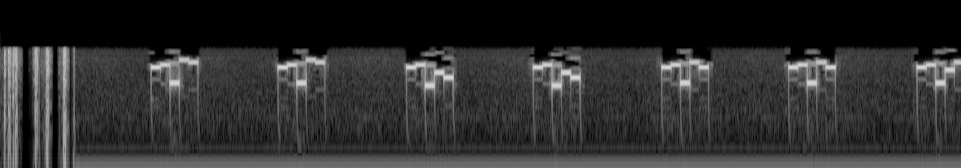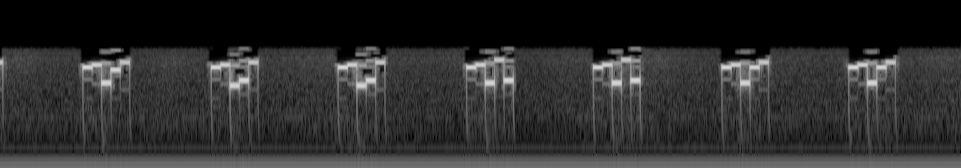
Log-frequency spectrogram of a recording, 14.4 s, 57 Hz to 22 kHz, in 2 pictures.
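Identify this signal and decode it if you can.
Five-tone selective call (ZVEI), heard as quick runs of five tones, tones of about 80 ms. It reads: 89220 89220 89164 89164 89208 89208 89270 89270 89130 89130 89223 89223 89280 89280
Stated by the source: ZVEI five-tone selective call 89172 received with an SDR.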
